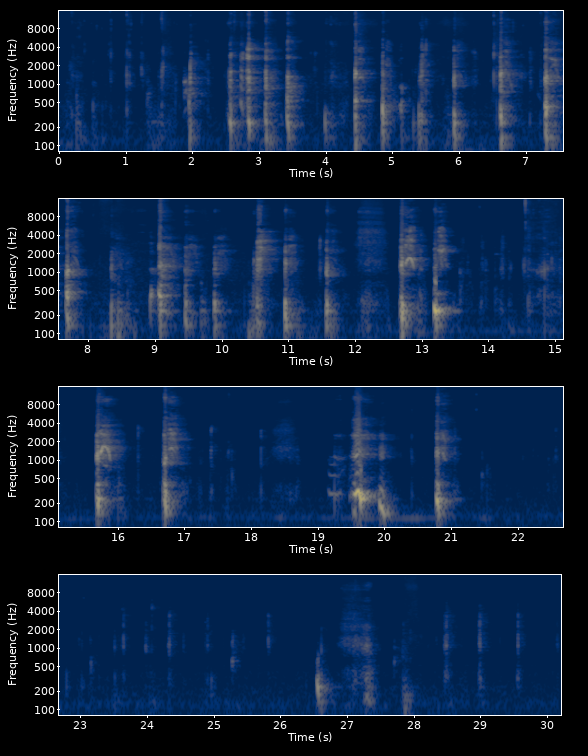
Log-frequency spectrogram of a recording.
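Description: A man coughing and clearing his throat over and over into his fist, a sharp reaction to a mouthful of sushi heaped with wasabi whose vapours go up his nose. The coughs come thick and fast for the first twenty seconds or so, then die away to a few faint sounds near the end.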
